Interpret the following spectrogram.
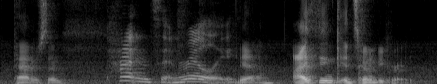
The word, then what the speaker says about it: Pattinson: I would ride or die Patterson. Pattinson. What am I saying? Patterson. It's like a... I would ride or die, but I can't pronounce his last name right.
